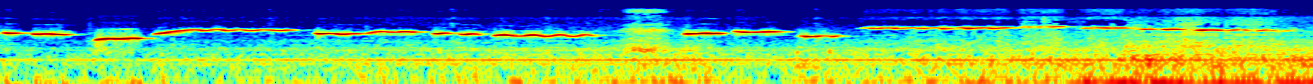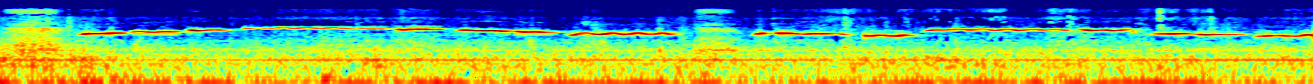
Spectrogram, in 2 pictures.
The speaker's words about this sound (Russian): А так и по улице хожу, так я все насвистываю, что-нибудь. На балкон выйду, тоже все. Что-нибудь насвистываю.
